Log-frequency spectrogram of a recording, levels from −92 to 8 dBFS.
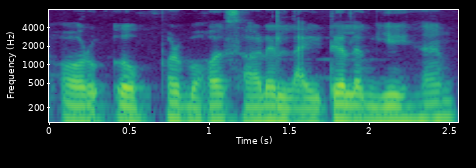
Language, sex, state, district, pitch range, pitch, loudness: Hindi, male, Bihar, Patna, 105-115 Hz, 110 Hz, -18 LUFS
